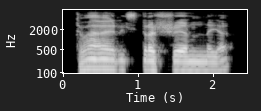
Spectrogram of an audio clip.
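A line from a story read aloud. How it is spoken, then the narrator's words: Whispering. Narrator (Russian): прошептала Кэтран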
